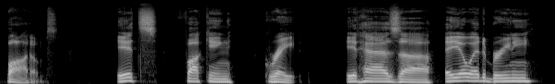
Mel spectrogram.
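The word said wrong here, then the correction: Ayo Edebiri: from, sorry, A.O. Edebiri. I believe is how you pronounce it.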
